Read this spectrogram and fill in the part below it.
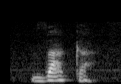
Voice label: "zaka", moore

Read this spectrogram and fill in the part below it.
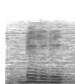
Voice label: "bilgi", moore

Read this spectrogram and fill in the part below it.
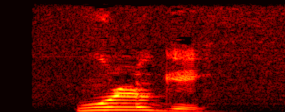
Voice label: "wʋlge", moore; soak to make softer

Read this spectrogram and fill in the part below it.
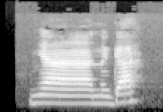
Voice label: "yãanga", moore; female (adult)

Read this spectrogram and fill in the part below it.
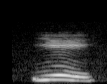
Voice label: "yee", moore

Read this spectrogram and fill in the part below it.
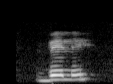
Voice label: "vele", moore

